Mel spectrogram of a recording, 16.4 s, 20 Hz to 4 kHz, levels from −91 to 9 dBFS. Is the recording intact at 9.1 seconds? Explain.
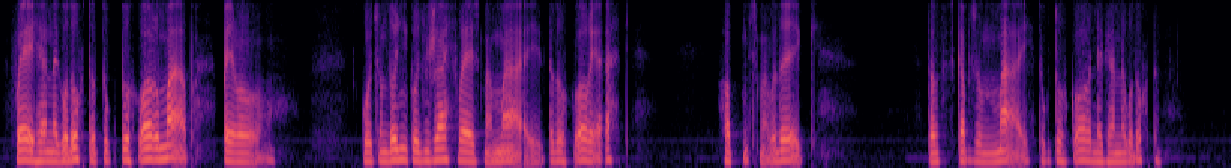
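No. From about 9.06 to 10.15 s there is a jitter buffer slow-down: the receiver, short on buffered audio, repeated single pitch periods to rebuild its reserve, adding 58 ms and running the speech at 96% speed. It sounds slightly slowed and drawn out, with the pitch unchanged. A waveform shows repeated, near-identical pitch cycles, and a spectrogram shows harmonics stretched in time but level in frequency, all below the 4 kHz band limit of the call path.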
